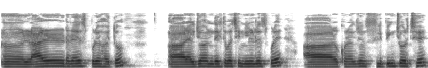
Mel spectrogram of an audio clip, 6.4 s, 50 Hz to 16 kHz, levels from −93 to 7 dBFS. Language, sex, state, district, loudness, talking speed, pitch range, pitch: Bengali, male, West Bengal, Kolkata, -15 LUFS, 175 wpm, 135-155 Hz, 150 Hz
